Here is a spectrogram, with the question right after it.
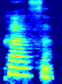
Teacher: for the spanish speakers of colombia we don't have a different pronunciation of a z and s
